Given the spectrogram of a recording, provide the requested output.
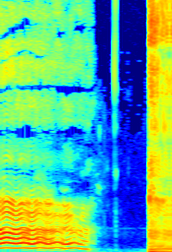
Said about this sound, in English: Oh. You farted. I did. That's embarrassing for you. Yeah, I'm a little embarrassed.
